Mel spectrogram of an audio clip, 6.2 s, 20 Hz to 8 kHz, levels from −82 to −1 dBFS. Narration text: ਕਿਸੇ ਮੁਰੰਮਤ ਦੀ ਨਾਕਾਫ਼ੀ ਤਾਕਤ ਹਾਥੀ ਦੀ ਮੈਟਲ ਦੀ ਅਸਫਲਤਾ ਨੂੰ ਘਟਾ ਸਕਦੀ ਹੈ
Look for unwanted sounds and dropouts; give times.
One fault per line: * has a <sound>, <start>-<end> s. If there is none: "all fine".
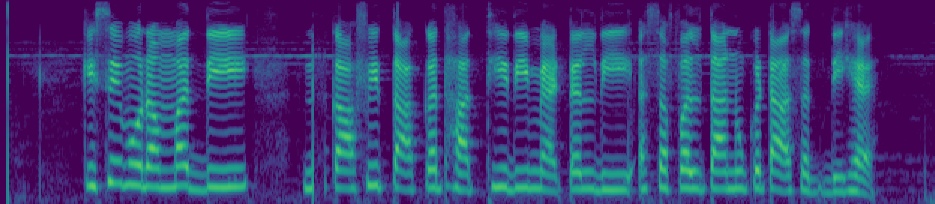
* has a dropout, 2.1-2.2 s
